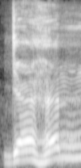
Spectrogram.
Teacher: Wahum mim sukun bertemu jim idhar safawi, dibaca jelas tanpa mendengung. Wahum jahannun yang bertasdid gunnah musaddadah, kita dengungkan selama 3 atau 2 harokat.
